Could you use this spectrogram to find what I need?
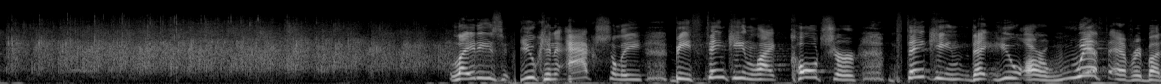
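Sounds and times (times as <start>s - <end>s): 
audience clapping: 0.0s - 5.0s
speech: 4.5s - 11.5s.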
